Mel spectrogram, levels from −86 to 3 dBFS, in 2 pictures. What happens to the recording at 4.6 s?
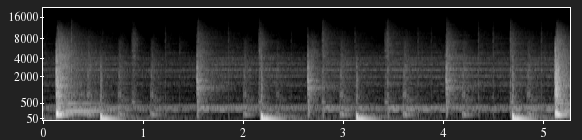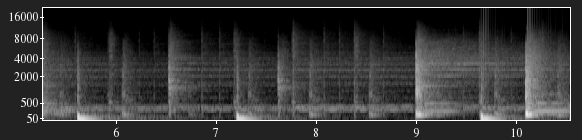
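At 4.6 s the music plays through cleanly, with no dropout, click, distortion or other fault at that moment.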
